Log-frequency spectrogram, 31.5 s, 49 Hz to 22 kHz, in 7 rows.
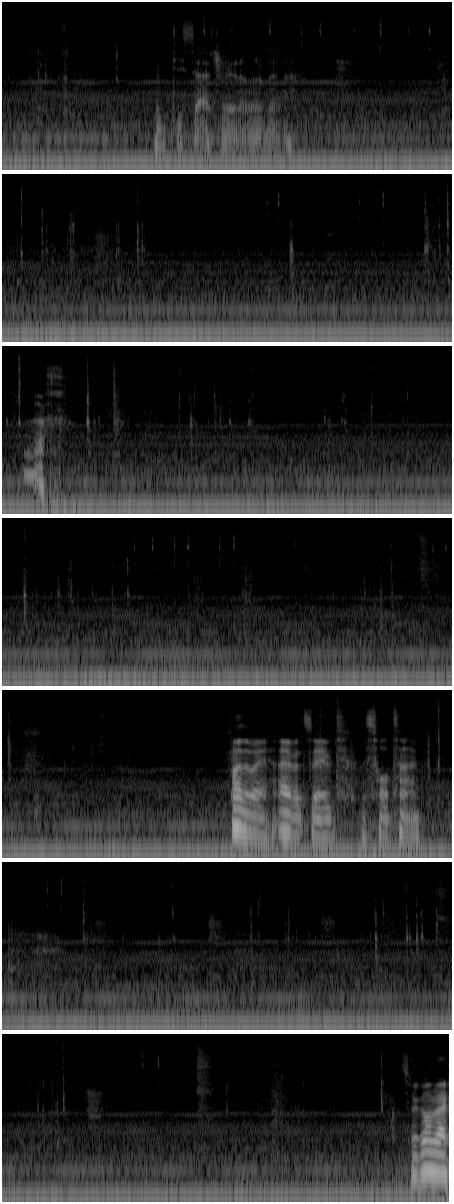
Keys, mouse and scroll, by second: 0.4 ctrl+u, 2.0 click, 2.7 click, 3.2 click, 3.8 click, 4.3 click, 5.0 Return, 5.4 b, 7.3 alt+click, 8.3 click, 8.9 ctrl+z, 9.8 u, 10.5 scroll up 6, 11.3 ctrl+Tab, 12.2 ctrl+Tab, 12.9-15.0 scroll, 13.9 ctrl+w, 15.0 click, 15.4 click, 15.8 click, 17.1 ctrl+w, 17.9 click, 21.2 ctrl+Tab, 22.1 ctrl+w, 23.1 click, 24.0 ctrl+Tab, 25.6-26.0 scroll, 26.5 ctrl+Tab, 27.4 ctrl+w, 28.6 click, 30.5-31.4 scroll.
